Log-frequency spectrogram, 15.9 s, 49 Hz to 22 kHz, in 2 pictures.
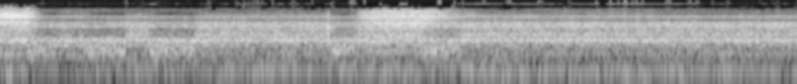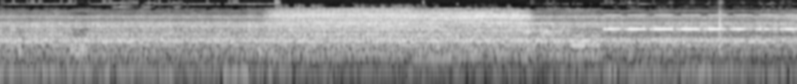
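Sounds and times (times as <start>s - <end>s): engine idling: 0.0s - 15.9s
whining tones: 9.8s - 15.9s.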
